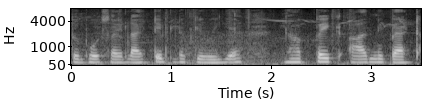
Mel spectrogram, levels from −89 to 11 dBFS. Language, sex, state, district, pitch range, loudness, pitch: Hindi, female, Haryana, Charkhi Dadri, 160-175 Hz, -18 LUFS, 170 Hz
